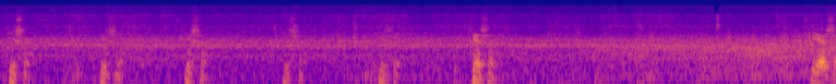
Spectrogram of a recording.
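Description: A cat meows repeatedly close by.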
